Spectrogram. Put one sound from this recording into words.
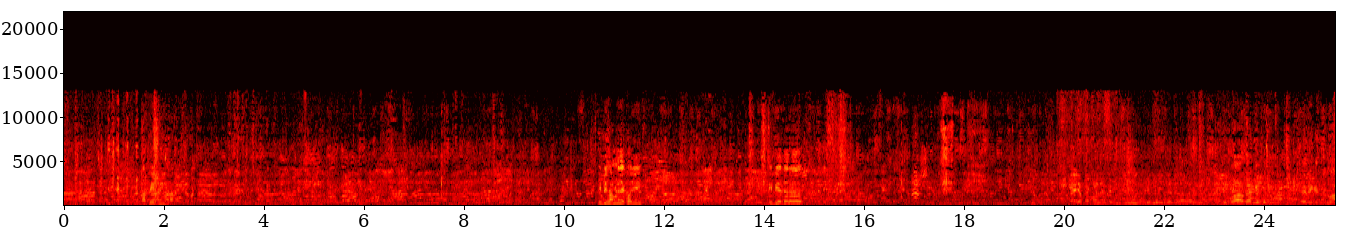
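A crowd of men and women talk and chatter nearby.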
